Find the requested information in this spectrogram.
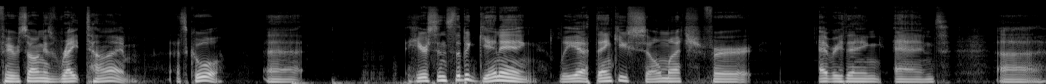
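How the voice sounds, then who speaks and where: A man with a General American accent speaks very slowly, with long, frequent pauses. His pitch is medium with ordinary variation, and the sound is dry and close with no echo. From US Pacific Northwest, Seattle. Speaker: singer and YouTuber. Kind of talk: livestream chat reading comments. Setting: home livestream. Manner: casual, hesitant with many fillers.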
